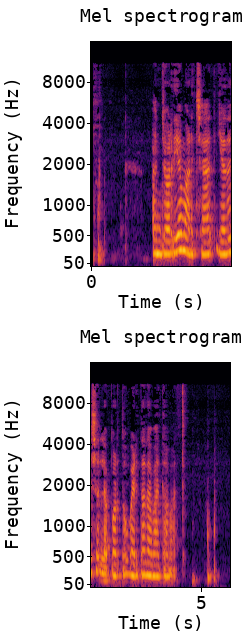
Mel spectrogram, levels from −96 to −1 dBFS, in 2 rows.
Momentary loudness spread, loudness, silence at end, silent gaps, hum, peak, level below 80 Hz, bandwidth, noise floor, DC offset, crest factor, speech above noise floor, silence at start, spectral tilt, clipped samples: 19 LU; -21 LUFS; 0.3 s; none; none; -4 dBFS; -58 dBFS; 11.5 kHz; -56 dBFS; under 0.1%; 18 dB; 35 dB; 0.05 s; -5 dB/octave; under 0.1%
